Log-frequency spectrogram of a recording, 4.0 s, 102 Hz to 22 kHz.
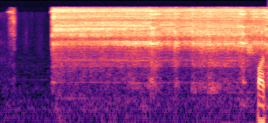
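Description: Powered surgical drill driving a 7 mm cannulated reamer over a guide wire through the fibular head. A steady high-pitched whir with hiss starts about three-quarters of a second in.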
